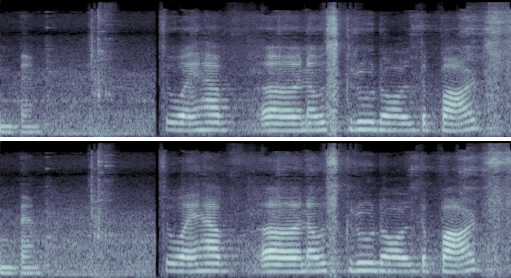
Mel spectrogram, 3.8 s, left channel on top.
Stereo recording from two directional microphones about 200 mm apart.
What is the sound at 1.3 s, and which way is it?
Speech, 5° left (ahead or behind).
